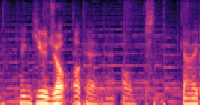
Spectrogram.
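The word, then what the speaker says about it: 研究所: Is it Kenkyusho or Kenkyujo? Kanji can be confusing like that. Kenkyujo.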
